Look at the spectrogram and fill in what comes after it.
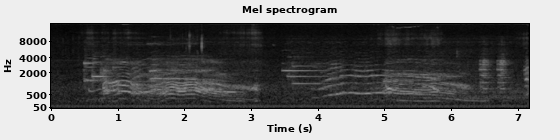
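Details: Pet Silky Terrier/Chihuahua cross named Daphne howling in long, quavering, harmonic notes that swoop up and down, two sustained phrases with a short gap, ending in a few brief higher yips.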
